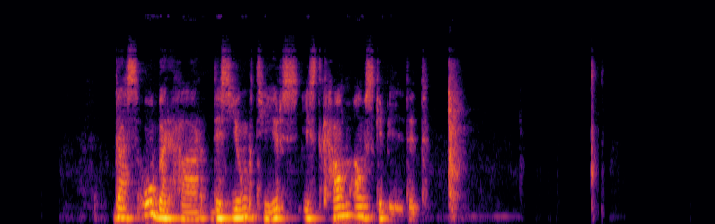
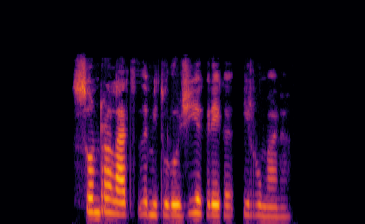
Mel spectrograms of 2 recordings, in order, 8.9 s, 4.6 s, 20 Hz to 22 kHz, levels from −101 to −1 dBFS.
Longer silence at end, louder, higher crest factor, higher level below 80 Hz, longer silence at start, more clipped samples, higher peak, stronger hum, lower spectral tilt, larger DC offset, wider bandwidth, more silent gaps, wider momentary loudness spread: first, 1.5 s vs 1 s; first, -23 LUFS vs -27 LUFS; about the same, 18 dB vs 22 dB; first, -58 dBFS vs -68 dBFS; first, 1.45 s vs 0.95 s; neither; about the same, -6 dBFS vs -8 dBFS; neither; first, -7.5 dB/octave vs -2.5 dB/octave; neither; about the same, 7.6 kHz vs 7.6 kHz; first, 6.56-6.69 s, 6.90-7.38 s vs 2.95-3.04 s; about the same, 17 LU vs 17 LU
